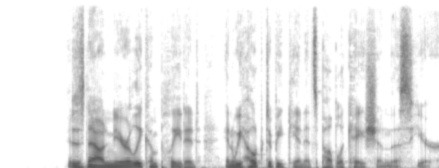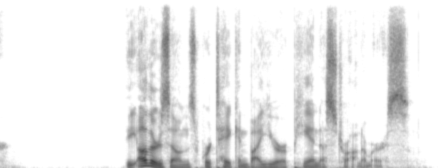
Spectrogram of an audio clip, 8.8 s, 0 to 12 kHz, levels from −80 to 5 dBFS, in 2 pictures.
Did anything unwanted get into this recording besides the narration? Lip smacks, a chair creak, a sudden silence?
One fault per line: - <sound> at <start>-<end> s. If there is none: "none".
none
